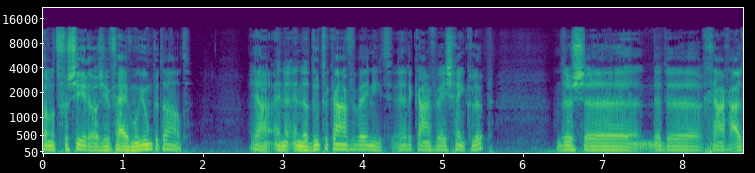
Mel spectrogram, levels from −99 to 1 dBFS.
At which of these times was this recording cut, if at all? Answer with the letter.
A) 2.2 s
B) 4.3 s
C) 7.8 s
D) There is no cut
C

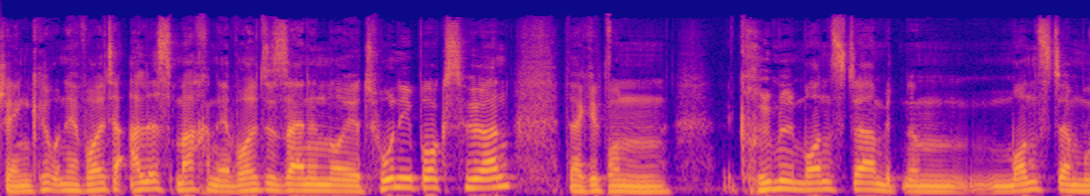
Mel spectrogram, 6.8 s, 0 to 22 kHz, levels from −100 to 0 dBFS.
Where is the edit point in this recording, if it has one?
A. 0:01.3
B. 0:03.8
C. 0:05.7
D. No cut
B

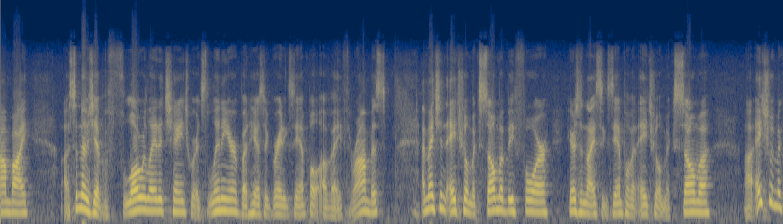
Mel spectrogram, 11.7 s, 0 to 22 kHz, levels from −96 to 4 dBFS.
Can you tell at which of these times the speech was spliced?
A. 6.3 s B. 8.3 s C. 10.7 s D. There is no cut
A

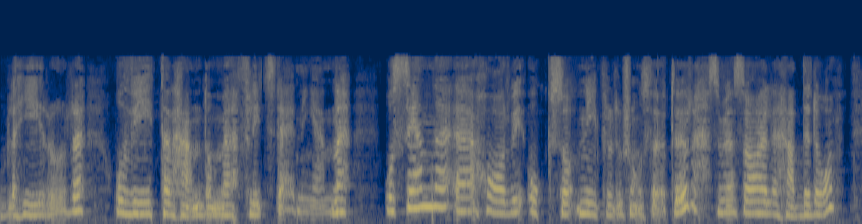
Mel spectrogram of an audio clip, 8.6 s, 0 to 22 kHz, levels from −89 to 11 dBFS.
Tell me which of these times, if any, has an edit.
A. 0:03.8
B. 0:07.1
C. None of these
C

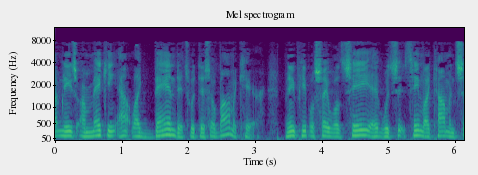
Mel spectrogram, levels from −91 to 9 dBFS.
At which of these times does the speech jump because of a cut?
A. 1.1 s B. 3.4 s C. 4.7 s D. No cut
D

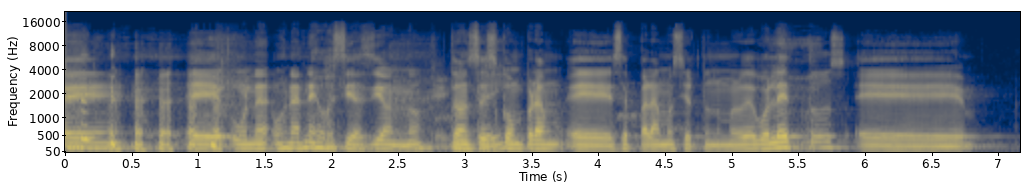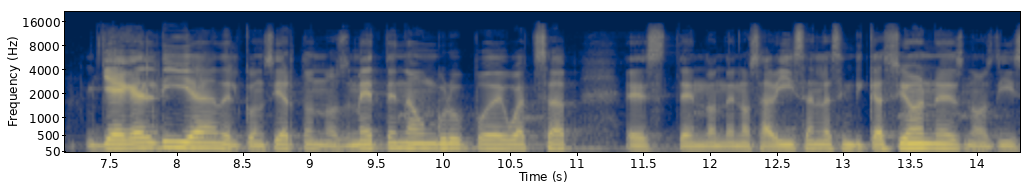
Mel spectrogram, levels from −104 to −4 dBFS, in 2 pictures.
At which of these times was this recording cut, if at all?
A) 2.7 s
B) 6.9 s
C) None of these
A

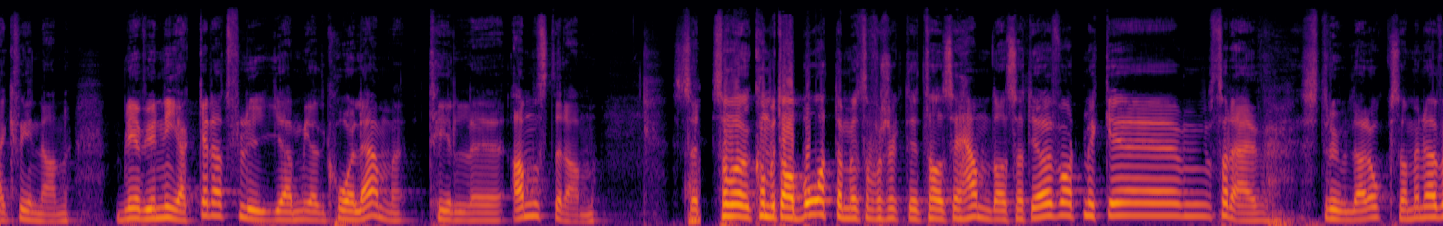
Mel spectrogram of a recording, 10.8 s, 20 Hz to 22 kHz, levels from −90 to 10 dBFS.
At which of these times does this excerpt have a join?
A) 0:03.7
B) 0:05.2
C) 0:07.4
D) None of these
B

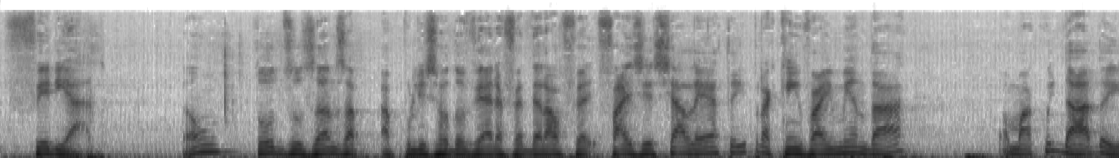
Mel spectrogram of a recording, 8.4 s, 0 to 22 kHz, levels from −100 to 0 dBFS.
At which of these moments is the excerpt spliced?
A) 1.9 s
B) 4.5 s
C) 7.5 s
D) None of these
D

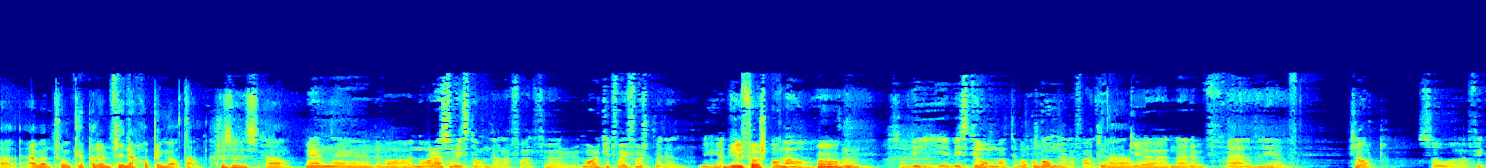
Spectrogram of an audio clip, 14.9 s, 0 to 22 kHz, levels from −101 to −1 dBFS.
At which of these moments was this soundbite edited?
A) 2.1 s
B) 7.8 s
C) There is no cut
B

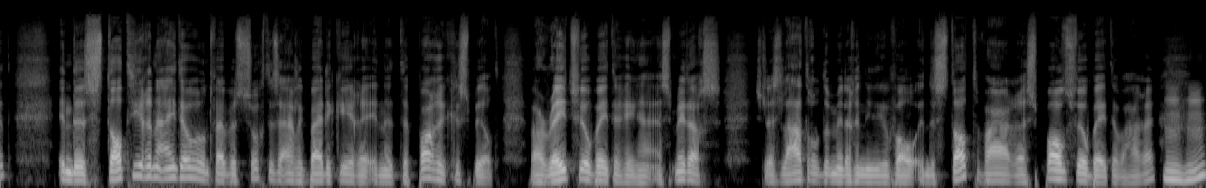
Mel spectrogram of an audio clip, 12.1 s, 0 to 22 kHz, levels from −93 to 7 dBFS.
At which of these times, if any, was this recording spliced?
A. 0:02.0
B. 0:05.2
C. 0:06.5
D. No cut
D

